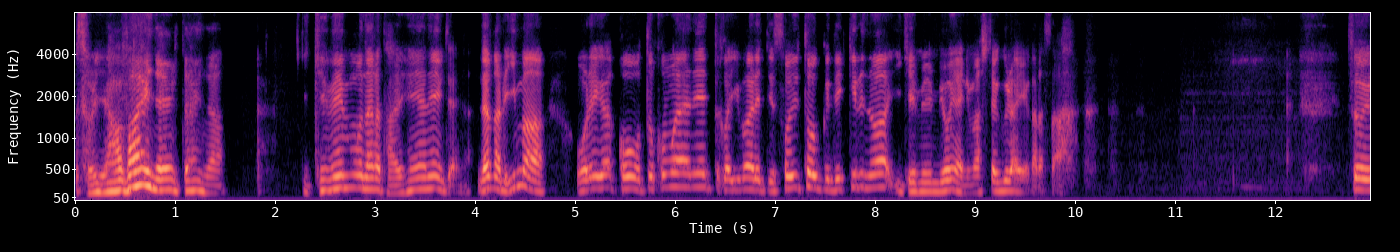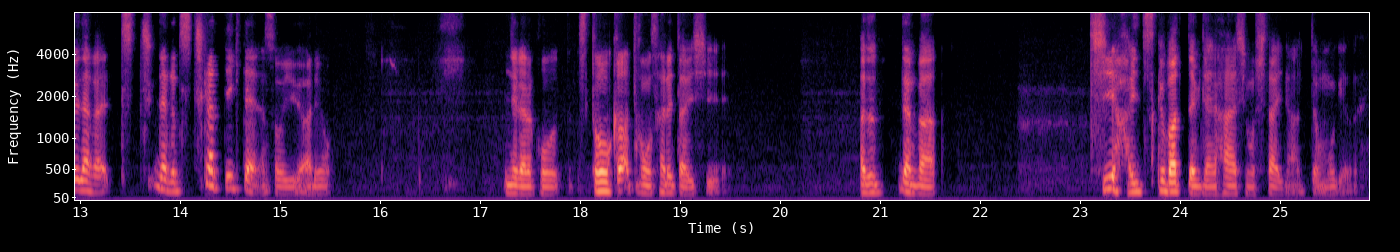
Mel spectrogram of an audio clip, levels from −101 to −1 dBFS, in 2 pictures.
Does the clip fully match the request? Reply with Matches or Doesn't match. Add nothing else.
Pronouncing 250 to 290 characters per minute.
Doesn't match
